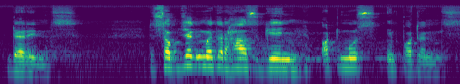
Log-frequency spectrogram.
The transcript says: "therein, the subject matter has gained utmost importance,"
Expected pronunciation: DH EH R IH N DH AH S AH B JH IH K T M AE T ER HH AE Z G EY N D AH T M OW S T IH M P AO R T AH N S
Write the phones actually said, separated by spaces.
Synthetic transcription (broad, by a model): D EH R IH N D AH S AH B JH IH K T M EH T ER HH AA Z G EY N AO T M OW S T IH M P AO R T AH N S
